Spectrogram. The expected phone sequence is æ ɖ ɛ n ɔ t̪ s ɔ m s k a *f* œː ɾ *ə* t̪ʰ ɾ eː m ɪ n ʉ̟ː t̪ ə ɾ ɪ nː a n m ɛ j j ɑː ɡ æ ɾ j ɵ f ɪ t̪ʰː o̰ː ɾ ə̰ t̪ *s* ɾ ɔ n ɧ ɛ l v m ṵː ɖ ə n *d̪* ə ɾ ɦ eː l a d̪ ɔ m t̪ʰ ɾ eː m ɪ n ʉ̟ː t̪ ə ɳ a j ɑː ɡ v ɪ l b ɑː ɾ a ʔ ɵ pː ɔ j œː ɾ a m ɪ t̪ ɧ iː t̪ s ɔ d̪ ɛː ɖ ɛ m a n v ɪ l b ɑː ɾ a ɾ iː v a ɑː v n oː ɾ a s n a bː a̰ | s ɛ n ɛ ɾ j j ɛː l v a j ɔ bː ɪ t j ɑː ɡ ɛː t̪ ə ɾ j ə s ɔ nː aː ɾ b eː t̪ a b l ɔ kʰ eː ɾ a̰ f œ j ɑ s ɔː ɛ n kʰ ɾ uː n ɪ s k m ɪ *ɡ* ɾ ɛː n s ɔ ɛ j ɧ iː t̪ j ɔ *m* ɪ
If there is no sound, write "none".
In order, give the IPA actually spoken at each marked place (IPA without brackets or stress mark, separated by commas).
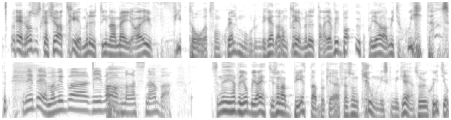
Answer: ɕ, a, f, d̪, ɡ, b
